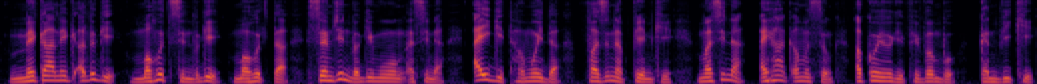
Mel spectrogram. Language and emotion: Manipuri, happy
